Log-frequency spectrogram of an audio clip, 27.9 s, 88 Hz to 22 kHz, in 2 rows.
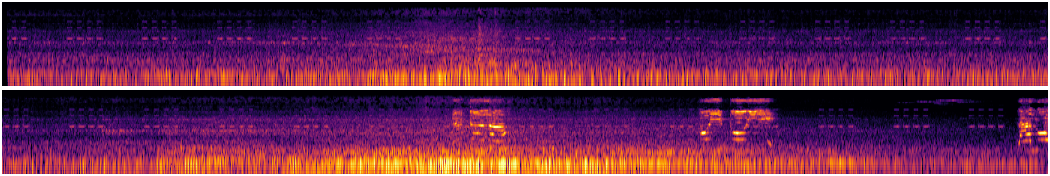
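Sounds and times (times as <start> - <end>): car engine idling: 0.1 - 27.5
turn signal ticking: 0.1 - 27.9
child's voice from horn speaker: 20.0 - 20.8, 23.2 - 24.3, 27.5 - 27.9.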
